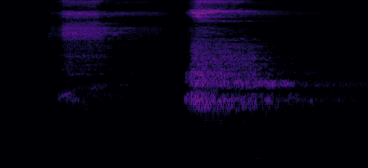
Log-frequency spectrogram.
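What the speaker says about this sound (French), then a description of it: "Inspire et expire." Two slow, close, airy breaths, a long inhale followed by a stronger exhale, hissing softly against near silence in a guided breathing exercise.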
